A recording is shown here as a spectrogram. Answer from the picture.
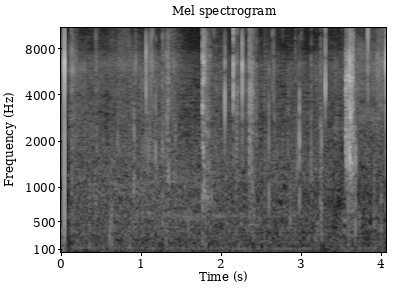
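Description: Footsteps on concrete paving stones: a few soft, irregular steps.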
